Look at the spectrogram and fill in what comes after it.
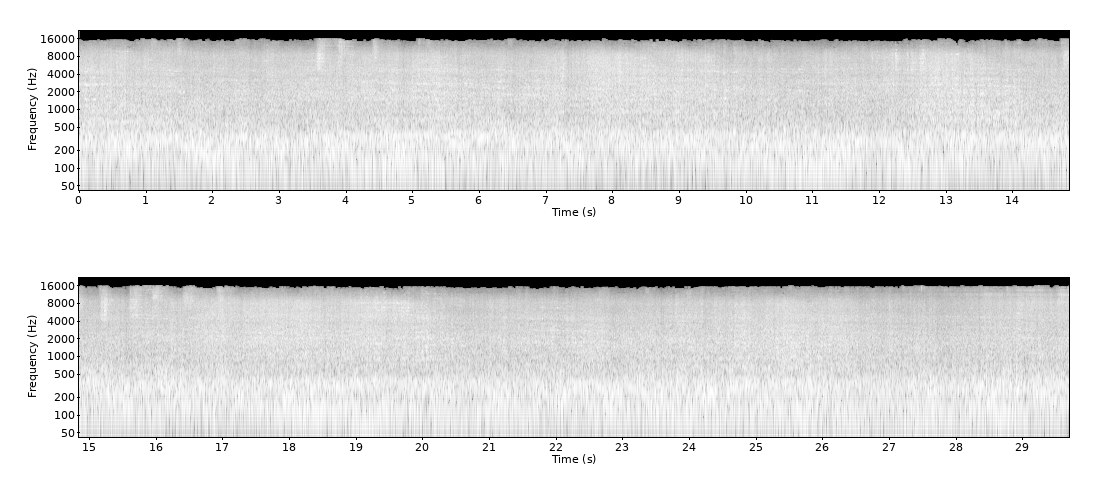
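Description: Double-stack intermodal freight train of container well cars rolling past at close range: a steady, loud rumble of steel wheels on rail with clickety-clack, and a few sharp high metallic clicks near the middle.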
